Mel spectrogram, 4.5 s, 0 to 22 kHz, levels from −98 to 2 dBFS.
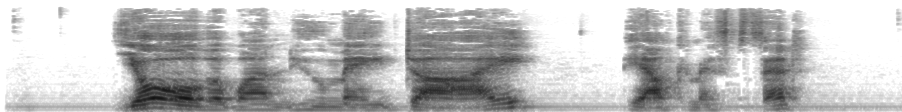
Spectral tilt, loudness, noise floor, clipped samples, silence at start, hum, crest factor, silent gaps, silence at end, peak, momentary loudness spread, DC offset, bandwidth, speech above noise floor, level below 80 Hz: -2.5 dB/octave; -18 LUFS; -61 dBFS; under 0.1%; 0.6 s; none; 18 dB; none; 0.5 s; 0 dBFS; 15 LU; under 0.1%; 16 kHz; 44 dB; -66 dBFS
